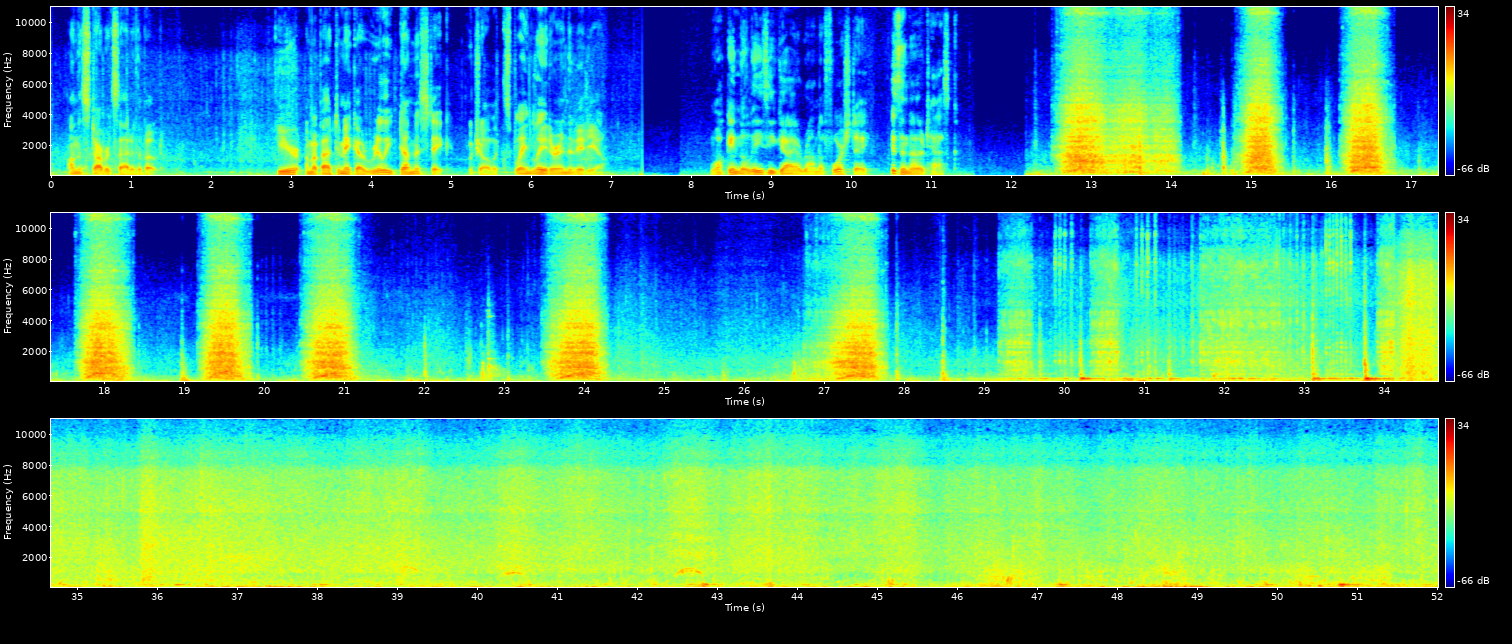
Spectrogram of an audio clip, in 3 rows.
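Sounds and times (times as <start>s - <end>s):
water and wind along hull: 0.0s - 8.9s, 11.6s - 52.0s
rope rasping over mast: 12.5s - 14.2s, 14.8s - 15.5s, 16.1s - 16.9s, 17.6s - 18.4s, 19.1s - 21.2s, 23.5s - 24.4s, 26.8s - 27.8s, 29.2s - 34.6s.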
